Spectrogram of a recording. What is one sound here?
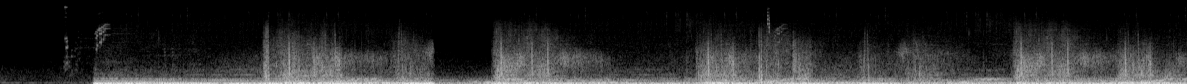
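A deep rumbling hum drones steadily.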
